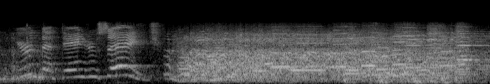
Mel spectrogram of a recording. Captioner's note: laughter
